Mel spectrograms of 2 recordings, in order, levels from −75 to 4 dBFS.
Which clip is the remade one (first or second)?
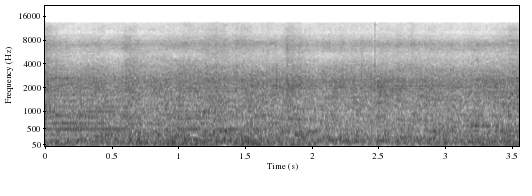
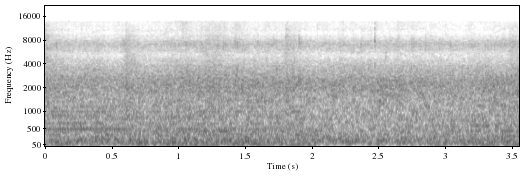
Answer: first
